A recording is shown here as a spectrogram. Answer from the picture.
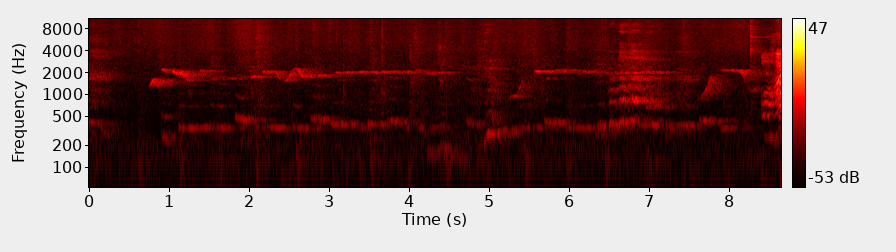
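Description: People whistling and humming long held notes: a high whistle and a lower hum run together, each with short upward slides in pitch.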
